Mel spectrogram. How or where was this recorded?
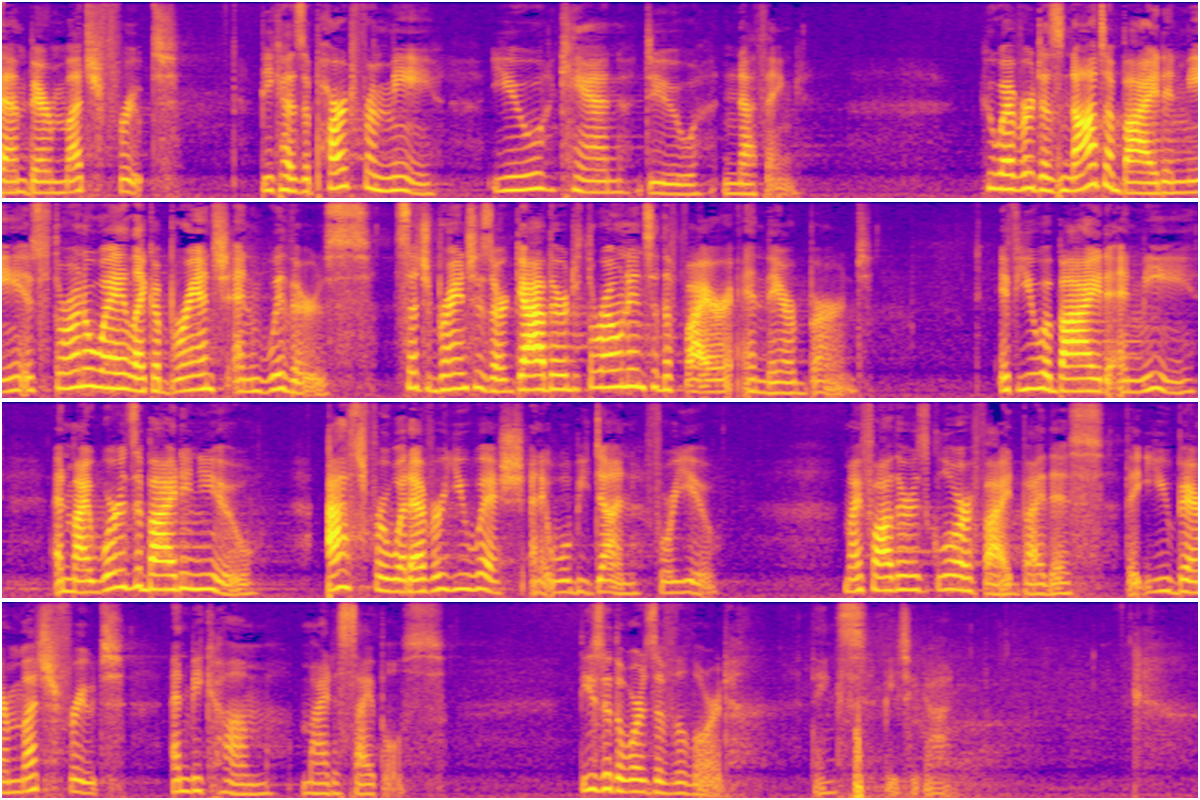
large echoing room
